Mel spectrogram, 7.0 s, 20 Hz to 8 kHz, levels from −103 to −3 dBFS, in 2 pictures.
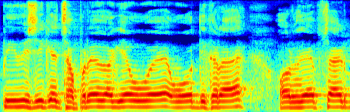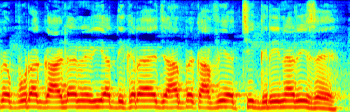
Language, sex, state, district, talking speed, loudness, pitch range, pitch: Hindi, male, Punjab, Fazilka, 215 wpm, -14 LUFS, 155-165 Hz, 160 Hz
